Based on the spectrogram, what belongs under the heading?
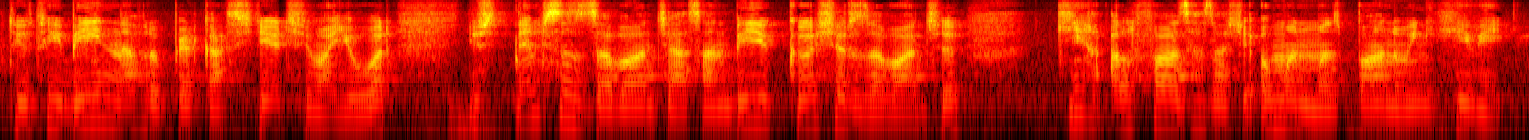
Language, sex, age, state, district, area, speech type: Kashmiri, male, 45-60, Jammu and Kashmir, Budgam, urban, spontaneous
